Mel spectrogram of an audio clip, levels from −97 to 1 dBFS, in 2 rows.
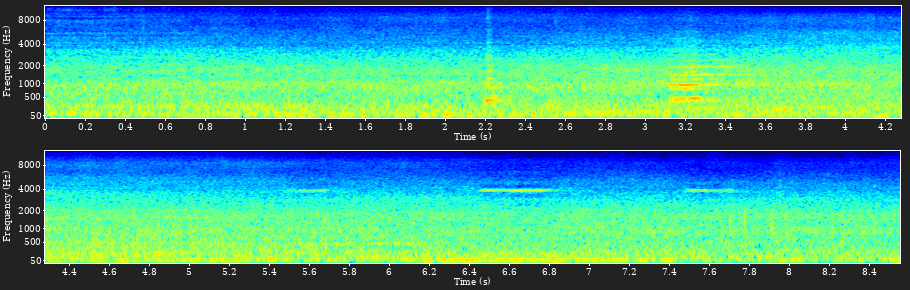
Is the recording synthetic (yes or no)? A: yes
